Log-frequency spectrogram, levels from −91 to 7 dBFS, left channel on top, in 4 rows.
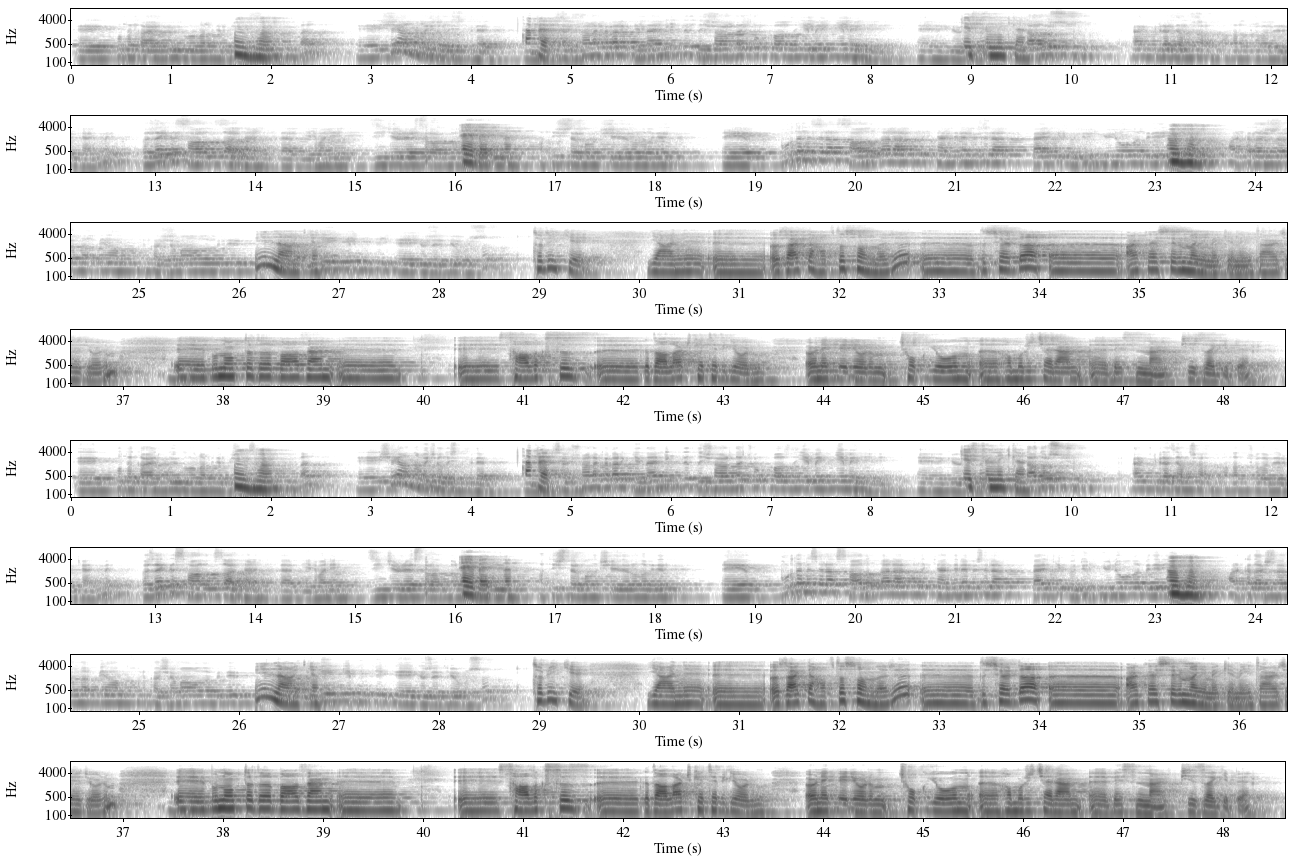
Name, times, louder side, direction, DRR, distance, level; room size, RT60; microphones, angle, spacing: voice 1, 0.0-2.4 2.8-4.2 4.5-8.2 8.5-9.2 9.5-10.1 10.6-12.6 12.9-14.8 15.1-16.5 16.8-18.1 18.7-19.0 19.2-21.5 21.8-23.4 23.7-26.0 26.4-28.6 37.4-37.7 44.1-44.4, right 1 dB, 85° right, 5 dB, 7.3 m, -47 dB
voice 2, 1.6-2.1 4.5-4.8 8.9-9.6 16.0-16.6 23.1-23.5 26.2-26.8 28.9-48.3, right 3 dB, 65° right, 9 dB, 1.3 m, -33 dB
30.0 x 21.0 x 7.7 m, 0.96 s
head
